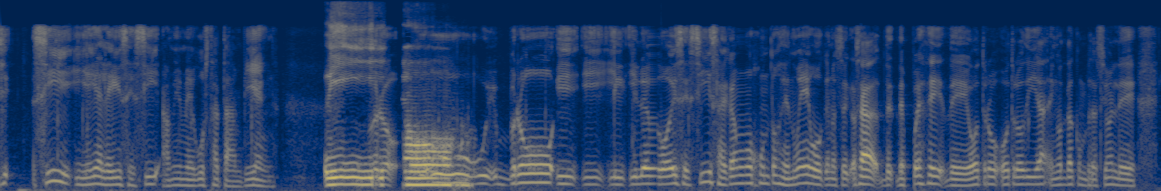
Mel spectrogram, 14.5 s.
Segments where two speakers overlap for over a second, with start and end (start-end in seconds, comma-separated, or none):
4.6-6.0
